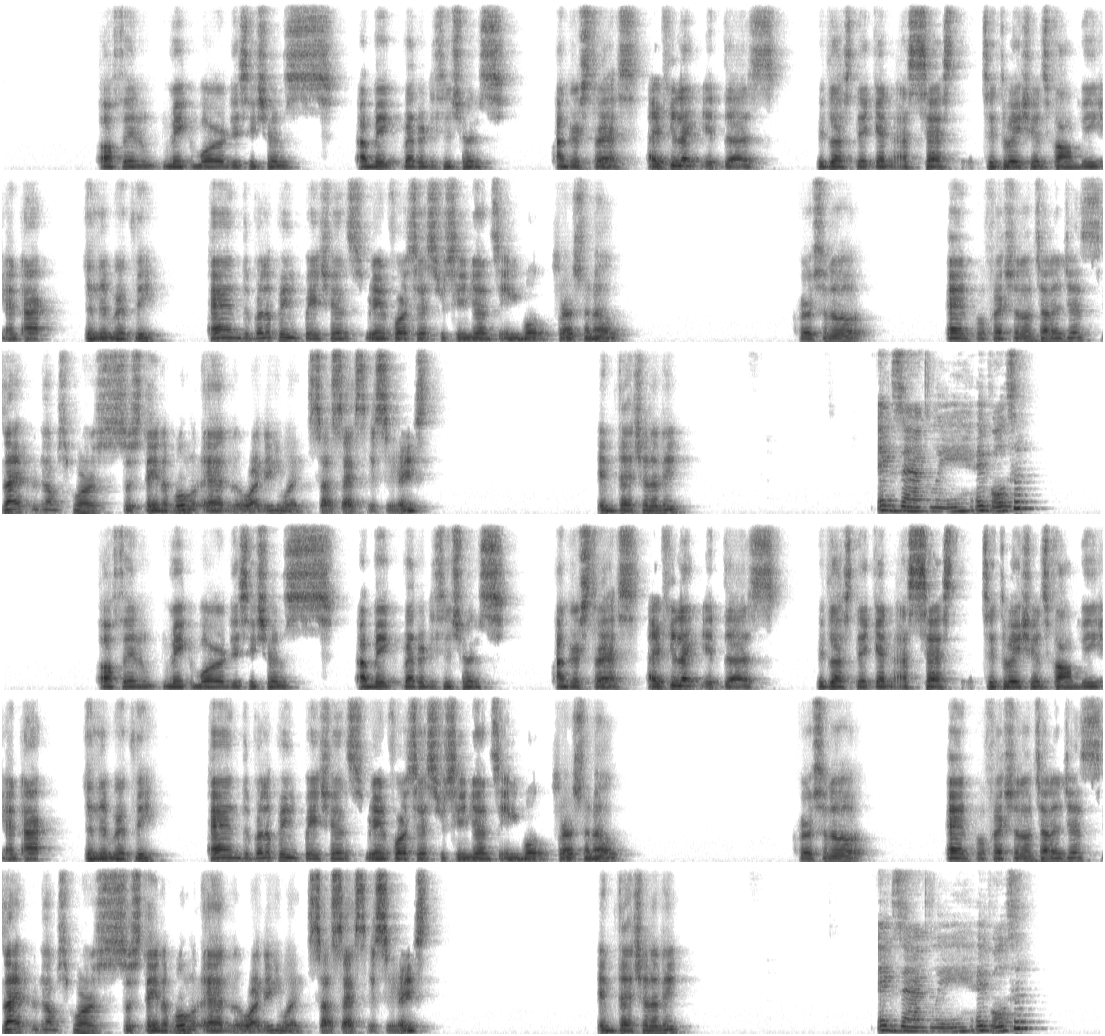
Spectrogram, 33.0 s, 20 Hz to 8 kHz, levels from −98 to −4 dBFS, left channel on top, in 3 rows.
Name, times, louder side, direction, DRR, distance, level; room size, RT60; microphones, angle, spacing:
voice 1, 1.0-5.0 5.5-7.7 8.2-9.5 9.8-11.4 11.8-12.5 13.1-17.2 19.0-19.6 20.5-26.3 28.0-28.8, right 2 dB, 20° right, 11 dB, 0.9 m, -29 dB
voice 2, 30.8-32.2, left 1 dB, 35° left, -2 dB, 3.1 m, -29 dB
13.0 x 7.3 x 9.6 m, 0.36 s
head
